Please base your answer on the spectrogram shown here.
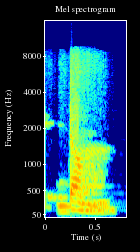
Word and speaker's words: dumb: इसी तरह से DUMB है तो यहां पर बी के पहले यम आया है तो बी का प्रोनाउंसिएशन नहीं किया जाएगा, इसको हम पढ़ेंगे डम।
